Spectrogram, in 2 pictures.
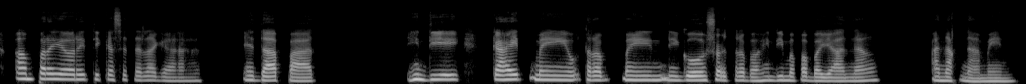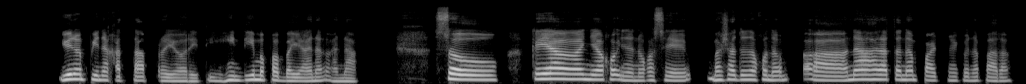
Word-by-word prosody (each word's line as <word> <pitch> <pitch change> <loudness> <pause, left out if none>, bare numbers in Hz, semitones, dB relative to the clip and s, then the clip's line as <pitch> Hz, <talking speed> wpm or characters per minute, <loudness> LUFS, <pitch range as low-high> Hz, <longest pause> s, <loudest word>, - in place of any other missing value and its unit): Ang 255 -1 +1
priority 235 -3 0
kasi 220 -1 -8
talaga, 175 -5 -8 0.4
eh, 205 - -2
dapat, 180 -4 -1 0.9
hindi 225 0 +1 0.3
kahit 225 0 +3
may 210 -4 0 0.2
trab 200 0 -2 0.2
may 200 -1 0
negosyo 195 -1 0
o 185 - -6
trabaho 175 -3 -4
hindi 185 +1 -3
mapabayan 170 -3 -2
ang 175 +2 -3 0.6
anak 175 -2 -2
namin, 150 0 -4 0.7
'yun 235 +3 +7
ang 225 - -6
pinaka-top 180 -4 -1
priority. 155 0 -4
Hindi 200 +2 +1
mapabayaan 170 -4 0
ang - - -7
anak, 150 -2 -4 0.8
so, 220 -4 +6 0.3
kaya 250 -1 +8
nga - - +7
niya 225 -1 +4
ako 230 - +1
inano, 185 -2 -3
kasi 185 -1 -3 0.2
masyado 215 -1 0
na 215 - +2
ako 220 - -1
na, 200 -1 0 0.3
ah, 190 -4 +2
nahahalata 225 0 +3
ng 215 -1 -1
partner 185 -1 -6
ko 180 - -7
na 180 - -5
parang 165 -1 -5
195 Hz, 130 wpm, -23 LUFS, 175-220 Hz, 0.9 s, kaya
